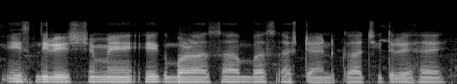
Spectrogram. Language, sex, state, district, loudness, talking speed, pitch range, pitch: Hindi, male, Jharkhand, Ranchi, -20 LUFS, 145 wpm, 105-115 Hz, 110 Hz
